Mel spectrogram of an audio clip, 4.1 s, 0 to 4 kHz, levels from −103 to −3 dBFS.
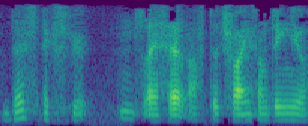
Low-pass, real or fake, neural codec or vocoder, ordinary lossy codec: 3.6 kHz; fake; codec, 24 kHz, 0.5 kbps, DualCodec; MP3, 16 kbps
